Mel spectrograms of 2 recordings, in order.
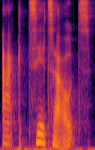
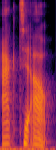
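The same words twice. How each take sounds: First: Every t is clearly pronounced. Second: The t sounds are cut off by glottal stops. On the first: "with all the T's" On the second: "So this is what's called a glottal"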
